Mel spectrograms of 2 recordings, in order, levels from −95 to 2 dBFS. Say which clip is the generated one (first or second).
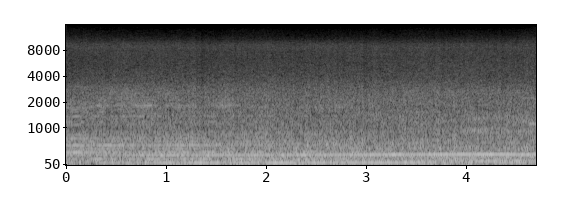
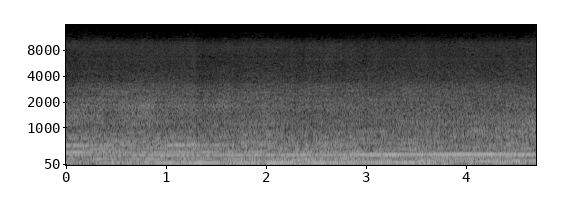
second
